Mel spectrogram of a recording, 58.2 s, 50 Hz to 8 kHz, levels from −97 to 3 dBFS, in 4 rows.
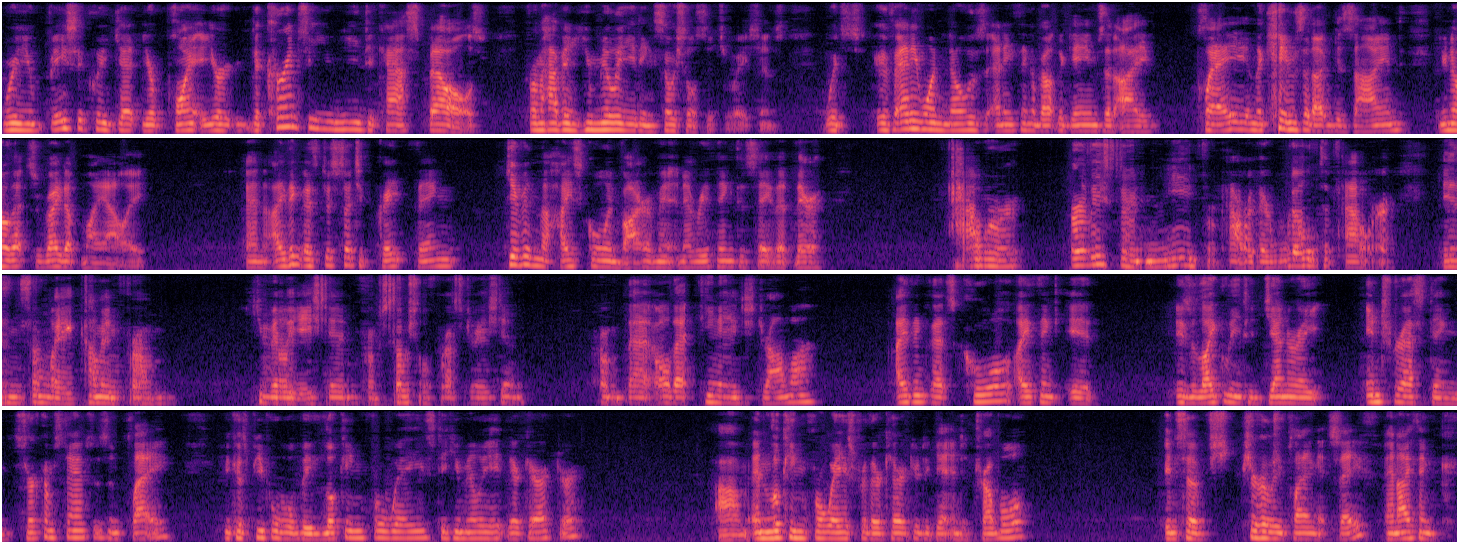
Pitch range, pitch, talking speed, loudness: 130-150 Hz, 135 Hz, 140 wpm, -29 LUFS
